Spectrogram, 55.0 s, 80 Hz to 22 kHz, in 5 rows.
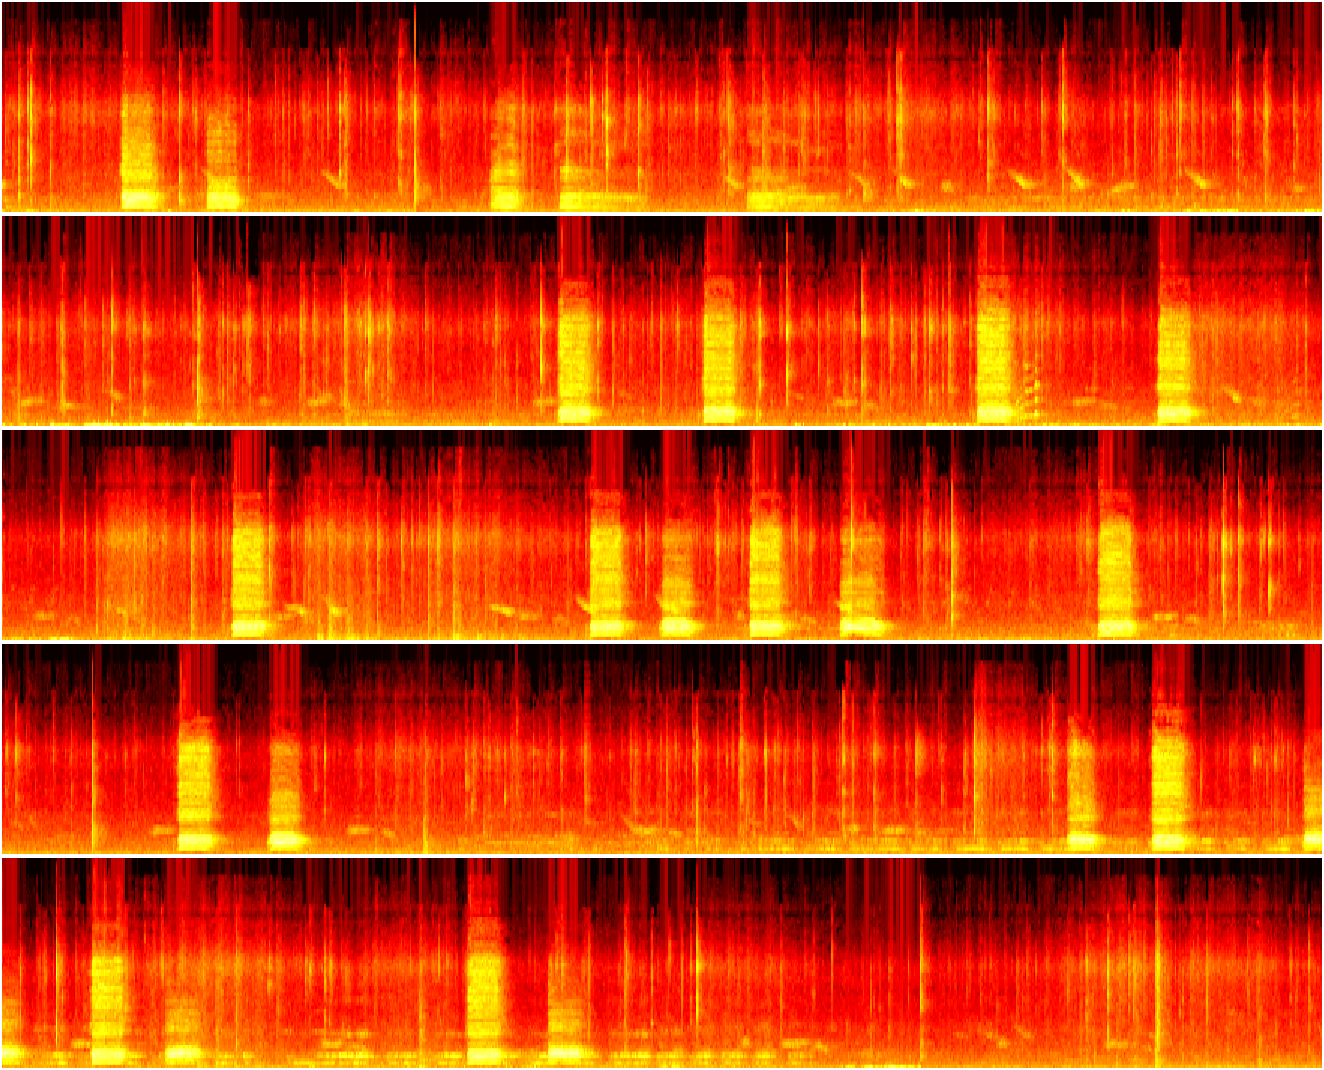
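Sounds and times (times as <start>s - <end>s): crows cawing: 1.0s - 2.4s, 4.0s - 7.2s, 15.6s - 16.1s, 16.8s - 17.4s, 19.1s - 19.7s, 20.6s - 21.1s, 23.9s - 24.5s, 26.8s - 29.6s, 31.0s - 33.0s, 34.4s - 35.7s, 36.8s - 50.9s.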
